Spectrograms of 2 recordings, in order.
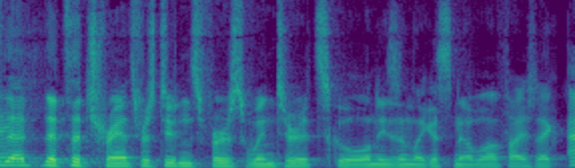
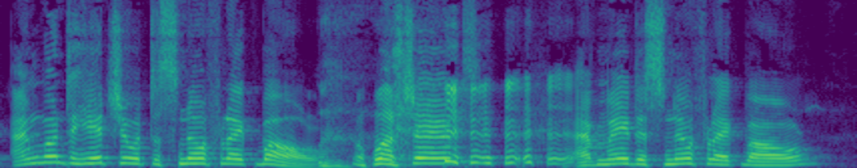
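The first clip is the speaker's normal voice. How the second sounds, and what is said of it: Vague unplaceable foreign accent. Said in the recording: “That's just ... all-purpose, not from here accent.”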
